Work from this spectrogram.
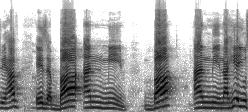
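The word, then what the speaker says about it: باء: say the letter ba ba is when the outer part of the lip okay the dry part the outer part of the lip is the dry part when the dry part of the lip meets so ba did they say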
